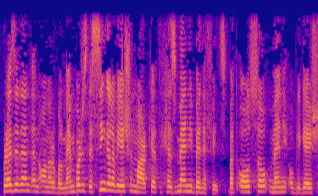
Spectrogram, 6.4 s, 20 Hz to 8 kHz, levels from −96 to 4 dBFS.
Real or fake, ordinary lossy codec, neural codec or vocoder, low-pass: real; none; none; 7.2 kHz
